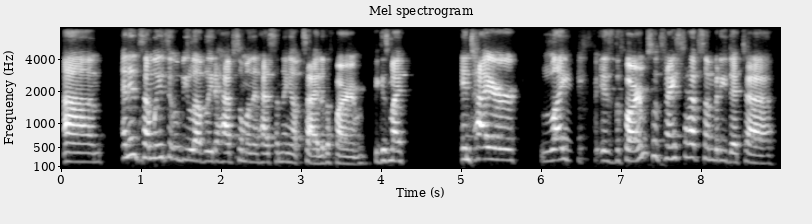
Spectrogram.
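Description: A woman's voice: medium pitch, brisk, fairly bright tone. A young woman from British Columbia, a dairy farmer guest talking easily and laughing often on a video call from home. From British Columbia, Canada. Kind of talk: casual video-call interview. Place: home room.

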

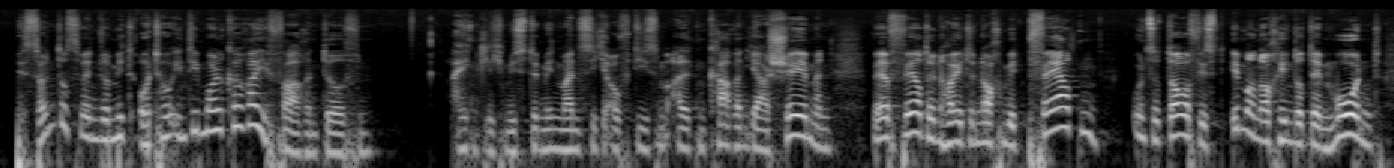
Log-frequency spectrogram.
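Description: A man's voice: fairly high pitch, mellow, voice pushed up. A man voicing a stubborn, hot-headed farm boy in a children's story, arguing emphatically. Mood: delighted, sleepy. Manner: emphatic, argumentative.

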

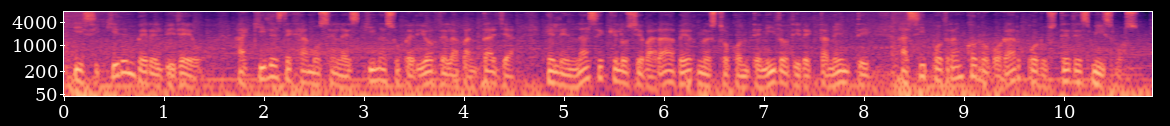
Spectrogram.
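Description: A man narrating a mocking commentary voice-over, scornful and sarcastic, with music behind. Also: deep voice. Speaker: channel narrator.

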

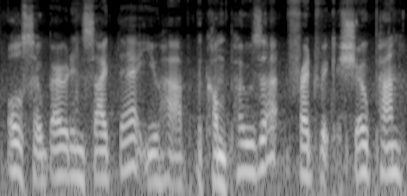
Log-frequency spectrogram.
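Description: A man's voice: mid-range voice, moderate pace, background noise. A man in his forties, chatting casually as he walks and points out city sights, filmed outdoors on a camera held at arm's length. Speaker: travel vlogger. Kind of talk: casual travel vlog commentary. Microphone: action camera held at arm's length.

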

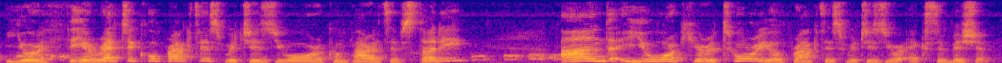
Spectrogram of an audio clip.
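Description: A woman's voice: medium pitch, slow pace, background noise. A middle-aged woman teaching informally to camera, thinking aloud and often rephrasing as she explains. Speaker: art teacher presenting tips to students. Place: indoor room with carved wooden panelling. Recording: roomy echo, distant microphone.

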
